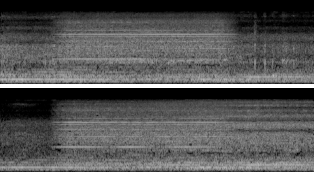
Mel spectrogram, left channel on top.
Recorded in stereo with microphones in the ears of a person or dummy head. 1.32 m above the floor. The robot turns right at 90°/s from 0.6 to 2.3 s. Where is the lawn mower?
135° left; by 3.2 s 75° right.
